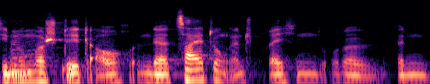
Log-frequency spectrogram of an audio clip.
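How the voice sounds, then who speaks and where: A man speaks in an unremarkable speaking voice at a medium pitch. His pace is fairly slow and his pitch variation is ordinary. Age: 50s. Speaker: psychiatrist, chair of a community psychiatry association. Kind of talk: interview.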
